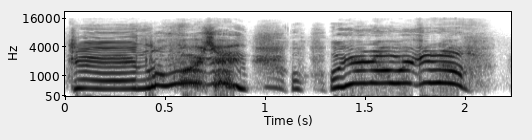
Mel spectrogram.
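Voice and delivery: high, loud, panicked cry.

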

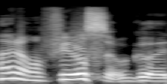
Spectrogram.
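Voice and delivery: moaned words. Narrator reading a story, a character just dropped by the dogs: moaning. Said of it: "Sock moaned".

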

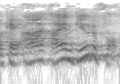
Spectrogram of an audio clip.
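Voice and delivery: halting, heartfelt, still slightly unsure delivery. Retelling how Deborah said the line again: imitating a smiling reply. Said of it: "And then she gets this smile".

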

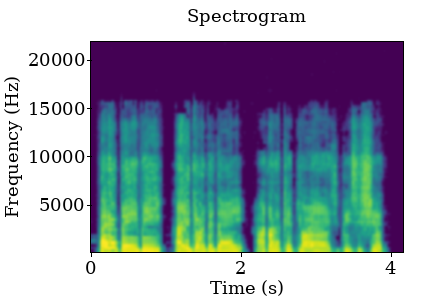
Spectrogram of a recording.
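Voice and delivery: put-on squeaky puppet voice. Showing how they normally do the voice, in an Elmo voice. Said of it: "normally if I'm gonna do Elmo's voice".

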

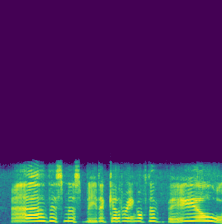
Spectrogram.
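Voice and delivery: shrill, very loud, very high cackle, drawn-out "veil". Narrator reading the necromancer's line as she walks toward the church, cackling as Biala. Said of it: "Biala cackles".

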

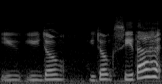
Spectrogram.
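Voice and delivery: half-whispered, halting, stammering, hushed delivery. Voicing a distracted character nudging a companion: half-whispering. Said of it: "he nudges you and he whispers".

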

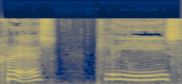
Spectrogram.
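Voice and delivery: whiny, whingeing voice. Told to ask nicely for another cup, the speaker tries it whiny. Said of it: "That was whiny".

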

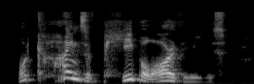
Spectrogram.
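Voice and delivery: put-on full-throated, swooping, loud stage yell. Recounting what he yelled about the people in the audience, retelling a yell. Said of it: "and then he yelled".

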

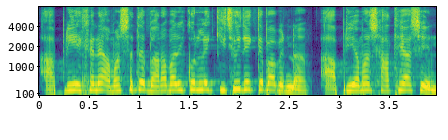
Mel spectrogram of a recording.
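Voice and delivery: ordinary delivery

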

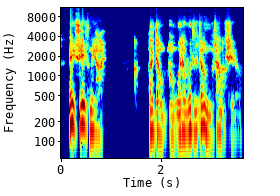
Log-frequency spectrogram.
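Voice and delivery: plain reading voice

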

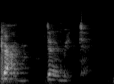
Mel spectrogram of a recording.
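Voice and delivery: put-on demonic voice, going fully demonic. Cursing at a laggy recording for viewers, slipping into a demon voice. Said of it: "Went into a demon voice there with that".

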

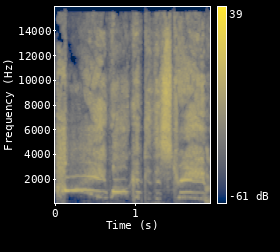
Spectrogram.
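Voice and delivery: attempted high-pitched voice. A streamer shows what comes out when trying an attempted high-pitched voice. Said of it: "me when I try to do a high pitched voice".

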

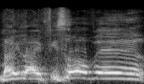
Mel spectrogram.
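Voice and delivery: shrill, frantic, raging shout with over-stretched words. Recounting a boy's phone call after police caught him, imitating his shouting. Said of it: "צועק, משתולל".

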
